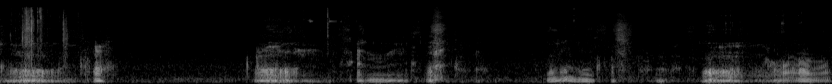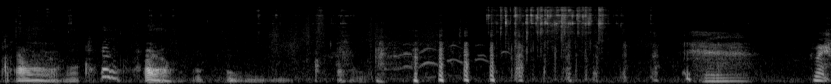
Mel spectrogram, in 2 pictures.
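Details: Pet dog growling in repeated low rasping bursts, some longer and rolling, broken by short pauses, with a person talking over it and a sharp high scraping noise near the end.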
